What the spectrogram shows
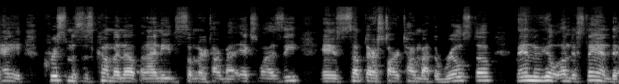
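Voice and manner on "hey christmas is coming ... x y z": ordinary talk, nothing marked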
